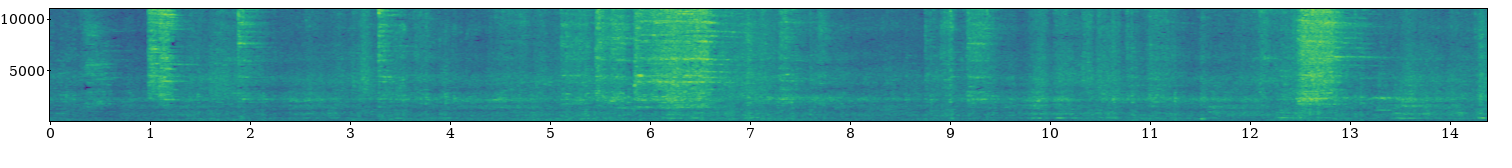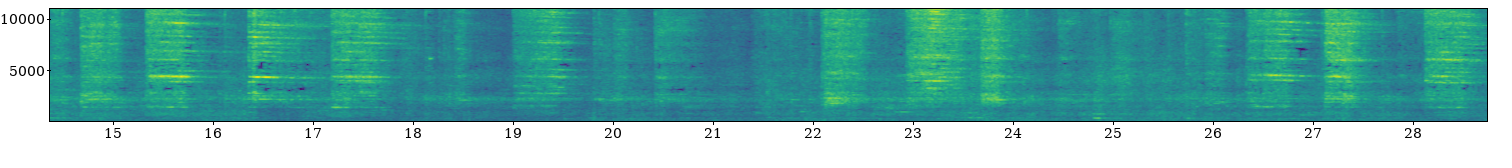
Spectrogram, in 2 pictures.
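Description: Covered hopper cars of a freight train rolling past at close range: a steady rumble and clatter of steel wheels on the rails, with brief high-pitched wheel squeals now and then.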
